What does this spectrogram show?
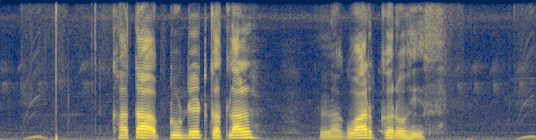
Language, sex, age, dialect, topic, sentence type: Magahi, male, 25-30, Northeastern/Surjapuri, banking, question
